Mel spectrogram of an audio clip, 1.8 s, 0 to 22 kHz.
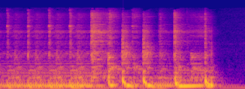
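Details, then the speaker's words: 1994 Panasonic RX-DT680 boombox CD player after cleaning: music plays in jerky fragments, cutting short and repeating before dropping out; disc skipping, owner suspects dust. "skipping quite a bit [Music] so certainly not playing the best time I've added more dust to it when I clean it out"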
